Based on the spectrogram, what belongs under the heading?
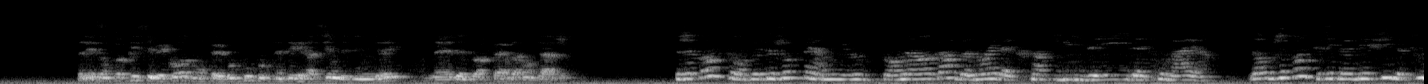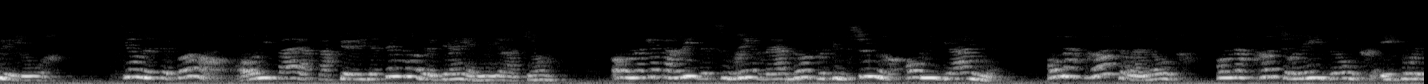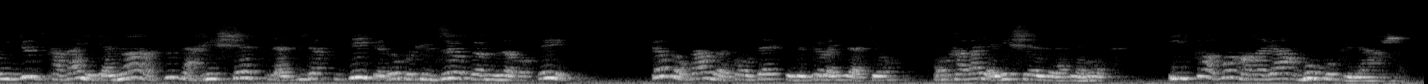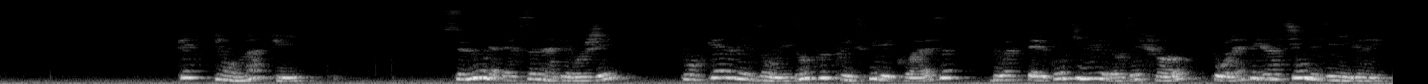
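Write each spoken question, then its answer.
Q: Selon la personne interrogée, pour quelles raisons les entreprises québécoises doivent-elles continuer leurs efforts pour l'intégration des immigrés?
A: Parce que l'immigration apporte beaucoup de gains : l'ouverture aux autres cultures et la richesse de la diversité au travail, dans un contexte de globalisation.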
